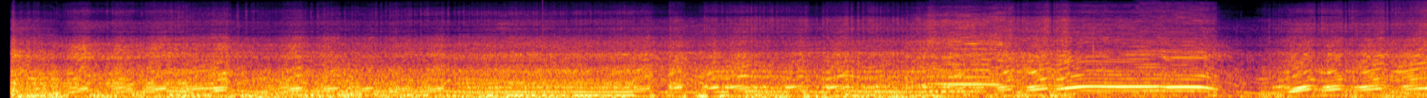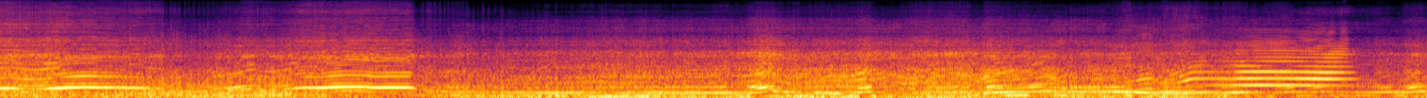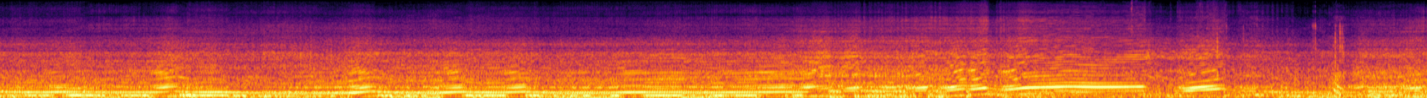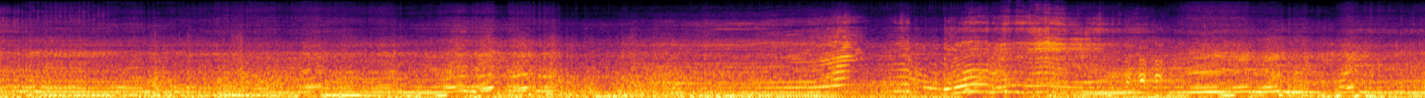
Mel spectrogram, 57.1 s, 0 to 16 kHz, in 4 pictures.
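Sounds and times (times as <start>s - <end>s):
snowmobile engine revving: 0.1s - 57.0s.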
